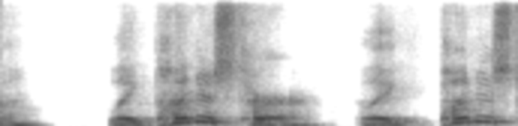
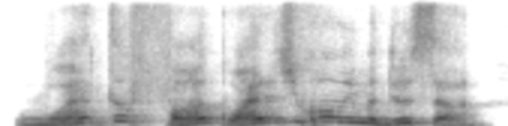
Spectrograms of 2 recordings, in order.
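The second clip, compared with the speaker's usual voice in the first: retold bafflement; 4 semitones higher than usual. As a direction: replay your confused shock at the date. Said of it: "And I was like".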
